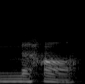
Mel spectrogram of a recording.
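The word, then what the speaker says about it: Meagher: and close friend of Mehar. I always say Meager. I know you tell me every time how to pronounce it.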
